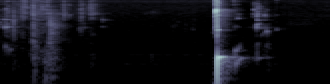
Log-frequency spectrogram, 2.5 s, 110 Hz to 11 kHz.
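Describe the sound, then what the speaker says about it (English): A cork is pulled from a bottle of Aberlour 16 single malt whisky, giving one sharp, close pop followed by a brief wet squeak, with faint rustling and handling noise before it. "we'll do a cork pop on the Aberlour"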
